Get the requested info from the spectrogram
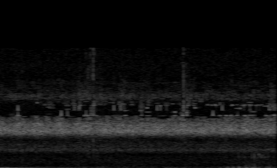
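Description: A pause in speech filled by a steady high-pitched hiss, with a faint low murmur of voice at the start and again near the end.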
